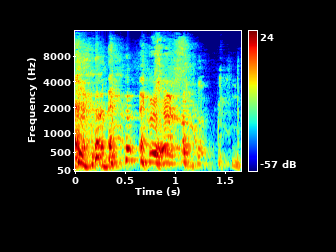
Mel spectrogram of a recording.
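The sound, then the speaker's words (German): A colleague coughs, a few rough, harsh bursts in quick succession with short breaths between, fairly loud and with no talk. “Also kollegiales Husten kann ich nicht drin lassen.”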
